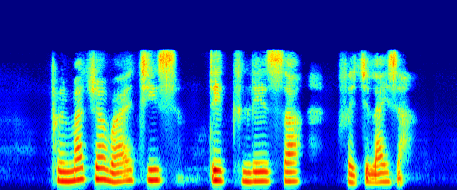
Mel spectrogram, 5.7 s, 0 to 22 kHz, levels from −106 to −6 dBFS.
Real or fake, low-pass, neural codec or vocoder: fake; 7.2 kHz; codec, 24 kHz, 0.5 kbps, DualCodec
